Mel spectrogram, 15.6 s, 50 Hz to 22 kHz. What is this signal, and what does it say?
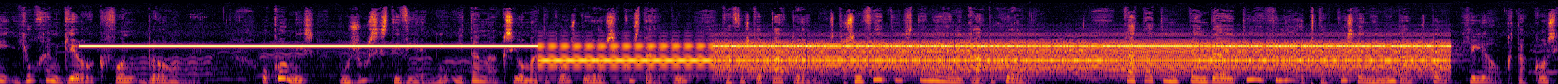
Cassette data (Kansas City type), 1200 baud, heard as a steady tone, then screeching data.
